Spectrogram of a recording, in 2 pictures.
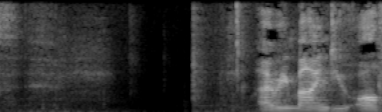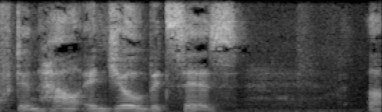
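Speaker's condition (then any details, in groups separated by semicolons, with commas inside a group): No condition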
